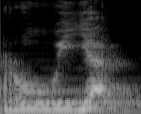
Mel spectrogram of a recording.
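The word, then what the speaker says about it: رُوِيَ: Nah, makanya kan dibacanya Ruwiya, ro-nya di dhammah, wawunya di kasroh.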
